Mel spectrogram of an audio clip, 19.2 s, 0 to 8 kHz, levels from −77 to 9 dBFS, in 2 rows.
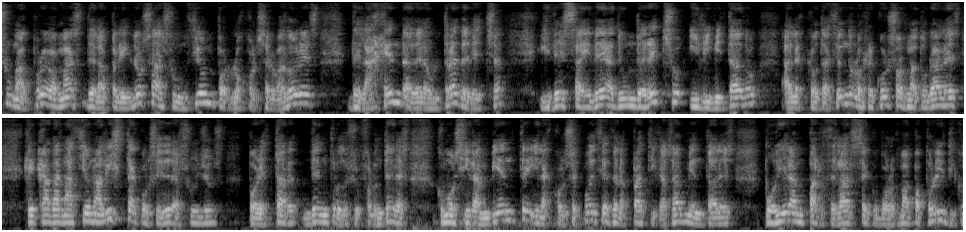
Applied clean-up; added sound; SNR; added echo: neural separator model SepFormer DNS4.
